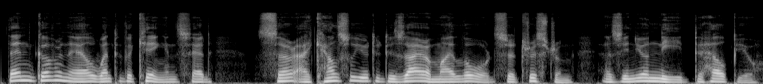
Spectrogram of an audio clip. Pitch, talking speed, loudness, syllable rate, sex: 130 Hz, 195 wpm, -16 LUFS, 4.6 syllables/s, male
